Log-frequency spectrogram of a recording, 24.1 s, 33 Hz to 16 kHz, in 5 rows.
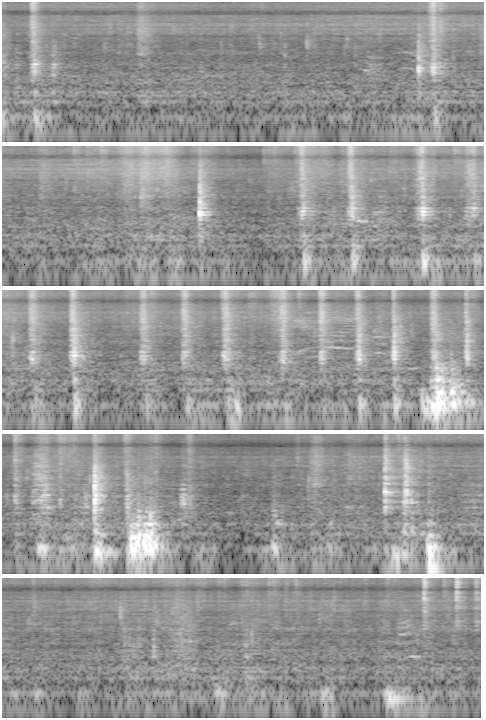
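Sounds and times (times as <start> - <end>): utensils tapping cookware: 23.4 - 24.0.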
